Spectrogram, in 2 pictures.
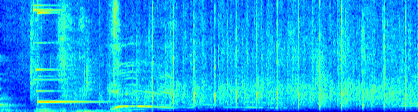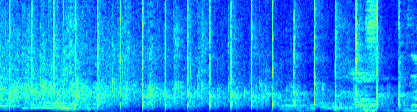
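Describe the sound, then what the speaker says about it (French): Applause for tonton Alain at a casual tacos tasting in Dakar: scattered, fairly sharp claps repeat steadily through the clip beneath and between talking voices. "on applaudit pour tonton Alain."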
